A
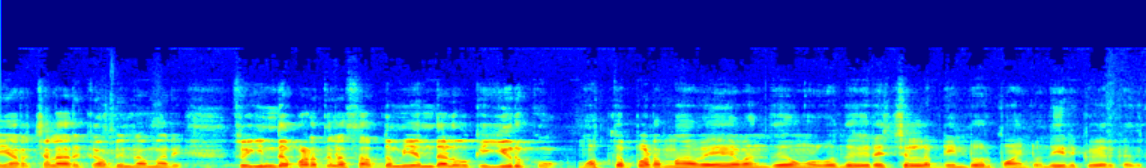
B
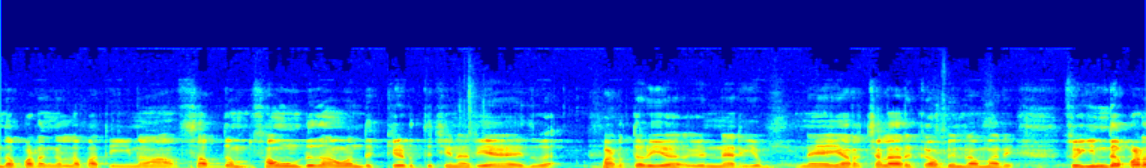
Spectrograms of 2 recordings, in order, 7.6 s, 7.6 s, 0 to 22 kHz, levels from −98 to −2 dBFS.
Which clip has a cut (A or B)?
A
